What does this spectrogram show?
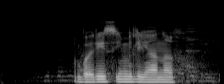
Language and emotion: Russian, neutral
